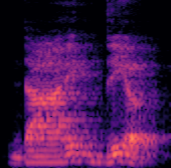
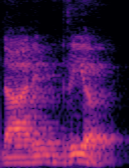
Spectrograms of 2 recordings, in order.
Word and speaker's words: दारिद्र्य: किम किम दारिद्र्य, आधा या भी है, दारिद्र्य दारिद्र्य मसंतोष मसंतोष दारिद्र्य मसंतोष।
